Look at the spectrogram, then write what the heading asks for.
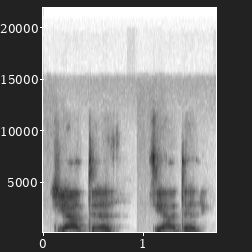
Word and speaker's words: Dziady: I looked up how to pronounce it. I think it's Dziady, something similar to that.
